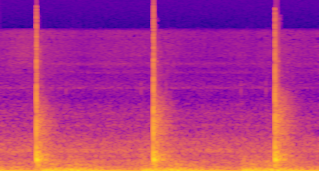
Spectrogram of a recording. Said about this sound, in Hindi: अचानक से उसने दरवाजे को नॉक किया।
